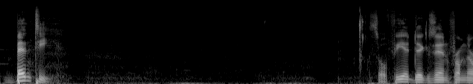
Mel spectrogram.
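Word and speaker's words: Boente: high spell's her last name b-o-e-n-t-e and it's pronounced benty sophia digs in from the right side no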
